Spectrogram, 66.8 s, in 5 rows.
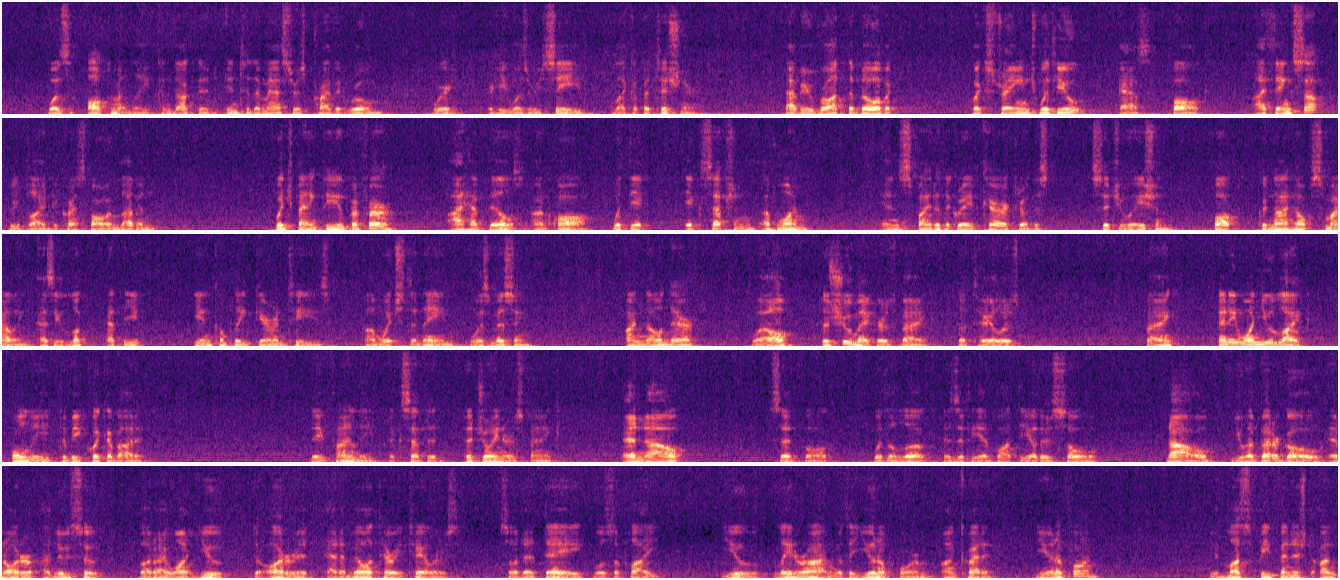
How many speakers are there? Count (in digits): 1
